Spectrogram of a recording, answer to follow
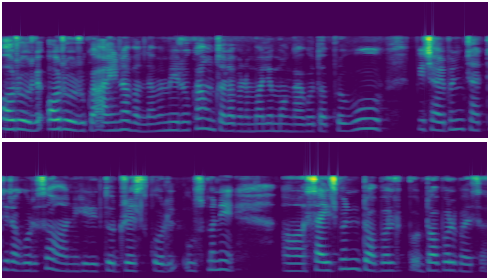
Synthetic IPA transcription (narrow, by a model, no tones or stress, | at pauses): ʌɾuɦʌʔʌɾuɦʌɾukoʔainʌbʱʌnd̪amameɾokaũnt͡sʰʌlabʱʌnemʌjlemʌŋɡakot̪ʌprʌbupit͡sʰaɾepʌnit͡sat̪iɾʌɡoɾt͡sʰʌʌnikʰeɾit̪joɖreskoluspʌni | sajd͡zpʌniɖʌbʌlɖʌbʌlbʱʌet͡sʰʌ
